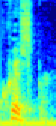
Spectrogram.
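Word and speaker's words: CRISPR: Pronounced crisper stand for clustered regularly interspace shorter palendroic repeat.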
